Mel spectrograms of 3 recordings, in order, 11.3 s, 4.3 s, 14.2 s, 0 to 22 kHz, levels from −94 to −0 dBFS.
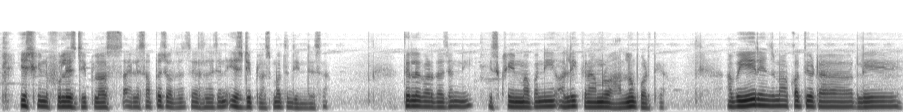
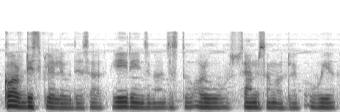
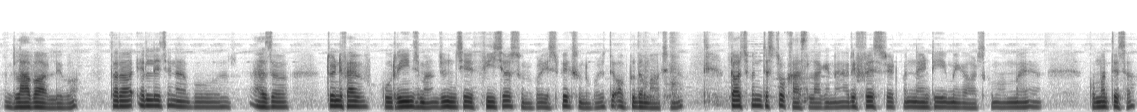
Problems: none marked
